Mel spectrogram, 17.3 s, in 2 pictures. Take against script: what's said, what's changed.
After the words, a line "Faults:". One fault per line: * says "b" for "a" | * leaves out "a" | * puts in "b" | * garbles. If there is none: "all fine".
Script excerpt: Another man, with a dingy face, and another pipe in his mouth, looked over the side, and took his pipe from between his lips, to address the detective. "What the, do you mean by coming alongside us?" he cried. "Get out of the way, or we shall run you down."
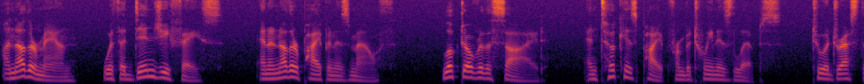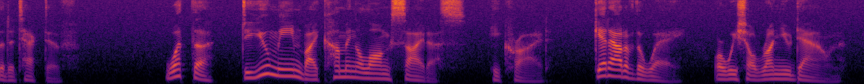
Another man, with a dingy face, and another pipe in his mouth, looked over the side, and took his pipe from between his lips, to address the detective. "What the, do you mean by coming alongside us?" he cried. "Get out of the way, or we shall run you down."
Faults:
all fine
